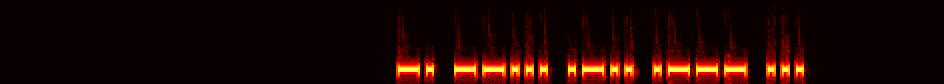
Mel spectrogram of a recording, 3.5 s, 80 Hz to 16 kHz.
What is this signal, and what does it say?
Morse code, heard as a keyed tone, about 43 wpm, 700 Hz. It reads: N7LJS
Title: USA Call Signs - 5 Characters - Repeated 2x - 45wpm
